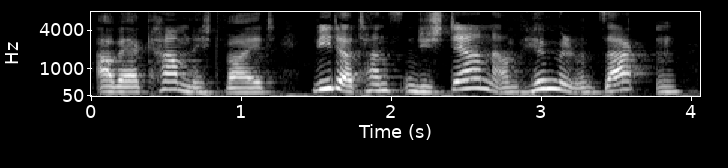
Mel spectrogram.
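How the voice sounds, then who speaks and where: A woman reading a children's bedtime story aloud in a calm, measured way. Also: medium pitch.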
